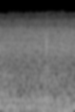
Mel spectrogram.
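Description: A small honeybee swarm hanging in place, up close, giving a dense, steady buzzing drone that holds evenly through the whole moment with no talking.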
